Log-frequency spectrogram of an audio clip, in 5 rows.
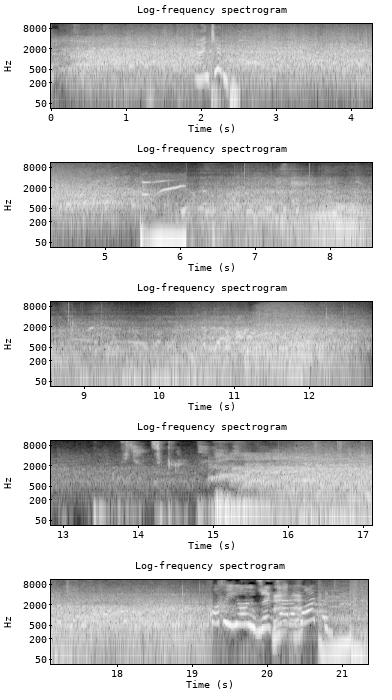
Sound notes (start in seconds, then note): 0.1 laughter; 2.5 laughter and applause; 15.0 laughter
